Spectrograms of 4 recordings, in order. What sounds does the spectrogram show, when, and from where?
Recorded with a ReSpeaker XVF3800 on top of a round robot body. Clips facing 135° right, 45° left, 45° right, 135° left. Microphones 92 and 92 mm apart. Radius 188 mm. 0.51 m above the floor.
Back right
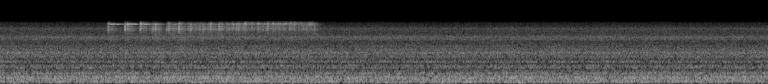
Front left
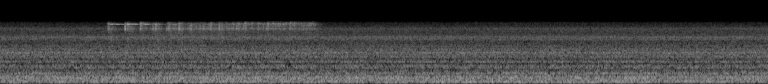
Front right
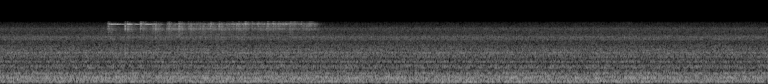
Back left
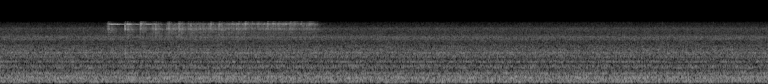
1.1 s a dropped coin: 155° right, 5 m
